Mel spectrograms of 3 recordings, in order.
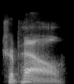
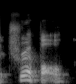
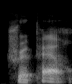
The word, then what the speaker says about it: tripel: fact I probably said I'll have a triple when I spoke to him and he then said tripel oh so maybe it is maybe he was correcting my pronunciation and that's saying which beer he liked but I should go back to calling it a tripel again maybe maybe absolutely no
